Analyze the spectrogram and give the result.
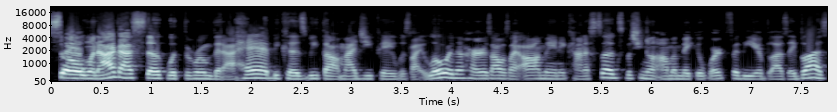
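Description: On a very clean, dry, close recording with no echo and a silent background, a woman with a fairly low pitch and ordinary pitch variation has a normal speaking voice. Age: 20s. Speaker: podcast co-host. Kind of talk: casual chat.

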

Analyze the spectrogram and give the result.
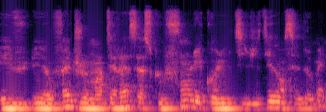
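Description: Somewhat breathy, a man talks at medium pitch in a dark, mellow tone with fairly even intonation. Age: 20s. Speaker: young political activist. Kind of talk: interview.

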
